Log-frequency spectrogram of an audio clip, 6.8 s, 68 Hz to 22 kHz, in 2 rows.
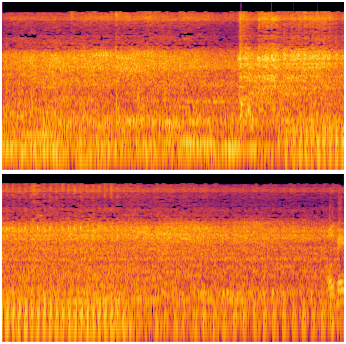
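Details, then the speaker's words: Honda Beat FI scooter restarted after cleaning fuel pump filter, pump pressure now 40; steady even putter at idle with regular beat and no misses; fuel delivery good. "jadi begitulah ya motor sudah hidup kembali"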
